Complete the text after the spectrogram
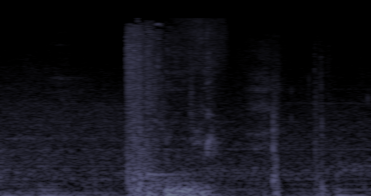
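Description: A heavy body lands with a loud thud.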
